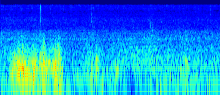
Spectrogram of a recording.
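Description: Wind buffeting a phone's microphone, with a strong gust in the first half second, over a steady wash of surf and wind.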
